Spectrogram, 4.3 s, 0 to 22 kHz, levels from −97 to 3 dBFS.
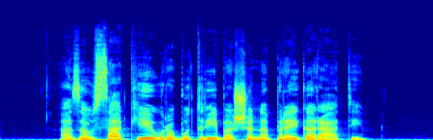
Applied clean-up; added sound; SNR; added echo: none; none; none; none.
